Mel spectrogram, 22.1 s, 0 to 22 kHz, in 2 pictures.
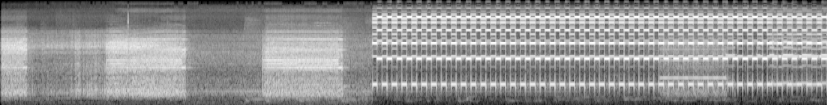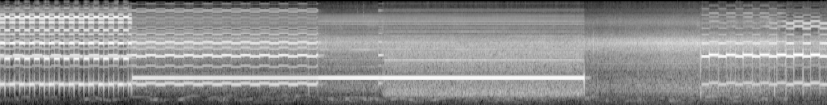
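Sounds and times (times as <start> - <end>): harsh digital data bursts: 3.7 - 12.8
two-tone attention signal: 5.0 - 18.8.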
